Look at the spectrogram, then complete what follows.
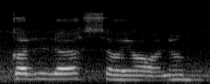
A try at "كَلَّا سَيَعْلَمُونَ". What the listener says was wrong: What about alif madda? If a letter has a fatha on it and the next letter is alif, we stretch the letter for 1 second. That's called alif madda. So it's not kalla. It's kalla. Stretch it. Kalla.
